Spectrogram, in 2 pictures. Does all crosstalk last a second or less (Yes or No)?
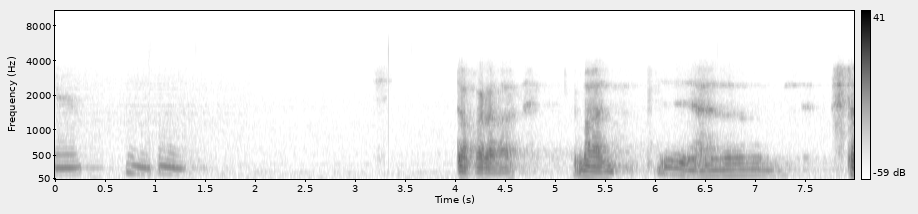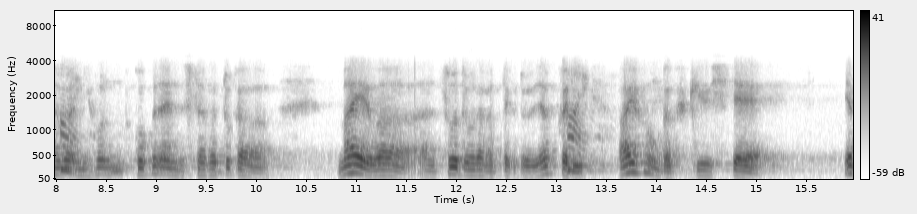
Yes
